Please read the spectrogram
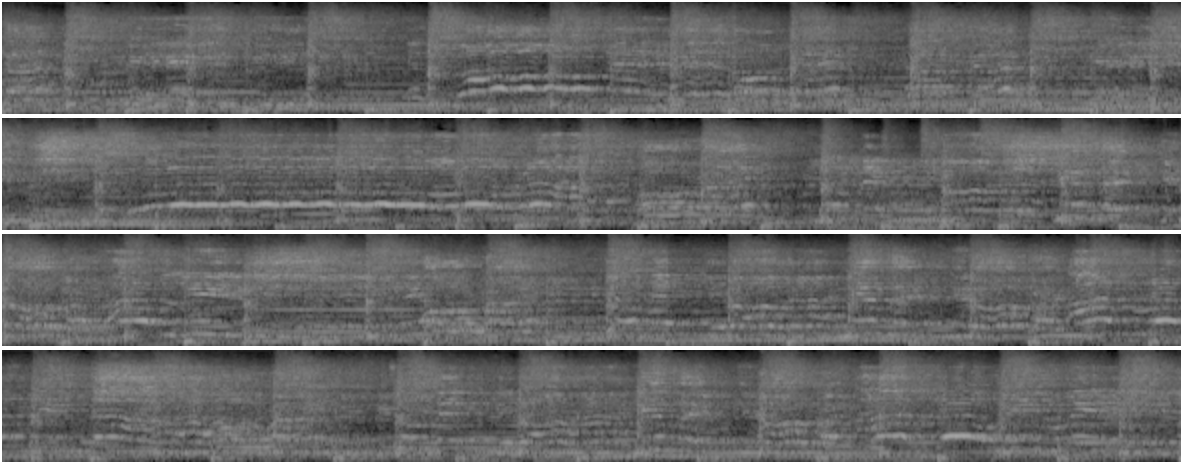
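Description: Live gospel band playing: women's voices singing a lead with backing harmonies over electric guitar, bass guitar and a drum kit.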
